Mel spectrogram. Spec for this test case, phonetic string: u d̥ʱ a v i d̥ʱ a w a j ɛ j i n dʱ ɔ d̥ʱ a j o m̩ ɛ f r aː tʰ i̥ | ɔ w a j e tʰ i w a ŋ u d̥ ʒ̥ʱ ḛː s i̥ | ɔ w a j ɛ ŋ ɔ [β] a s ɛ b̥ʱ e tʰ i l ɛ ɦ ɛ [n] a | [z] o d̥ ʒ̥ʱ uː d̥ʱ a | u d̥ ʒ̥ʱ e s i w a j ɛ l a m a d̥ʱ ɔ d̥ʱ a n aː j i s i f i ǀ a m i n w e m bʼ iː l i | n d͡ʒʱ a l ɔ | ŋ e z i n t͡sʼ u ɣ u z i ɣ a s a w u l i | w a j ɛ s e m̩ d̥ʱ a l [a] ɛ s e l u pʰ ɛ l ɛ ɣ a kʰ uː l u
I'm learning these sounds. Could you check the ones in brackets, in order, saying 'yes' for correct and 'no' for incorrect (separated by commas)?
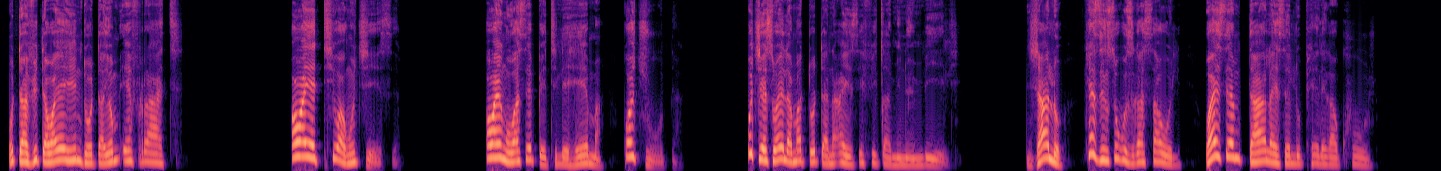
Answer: no, no, no, yes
